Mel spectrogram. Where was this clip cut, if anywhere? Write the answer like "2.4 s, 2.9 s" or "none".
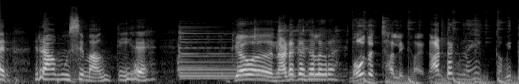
1.7 s, 3.4 s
